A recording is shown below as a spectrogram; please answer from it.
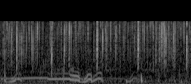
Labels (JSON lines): {"label": "biophony, cascading saw", "recorder": "SoundTrap 600 or HydroMoth"}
